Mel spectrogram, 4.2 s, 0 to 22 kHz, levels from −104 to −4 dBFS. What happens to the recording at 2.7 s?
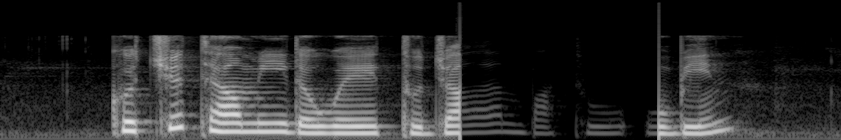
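The signal feed was likely interrupted while the path after the break stayed live, causing an audio dropout to a faint residue from 2.30 to 3.29 s. The speech cuts out abruptly, leaving only a faint residue about 40 dB down for roughly a second.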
